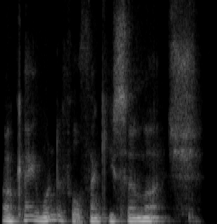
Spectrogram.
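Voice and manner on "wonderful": ordinary talk, nothing marked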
